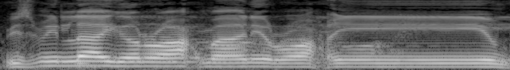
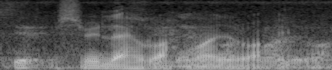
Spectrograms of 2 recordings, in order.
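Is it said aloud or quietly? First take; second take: aloud; quietly. First: It is said aloud, clearly voiced. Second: It is said quietly, nearly under the breath.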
